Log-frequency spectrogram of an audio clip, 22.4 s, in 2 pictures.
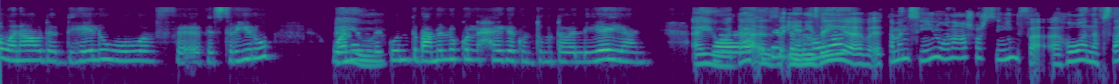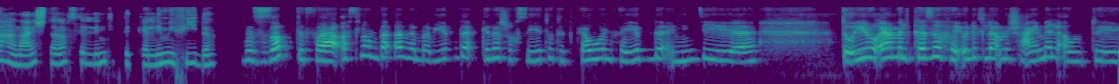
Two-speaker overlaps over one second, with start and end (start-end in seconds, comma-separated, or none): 7.1-8.4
